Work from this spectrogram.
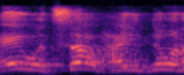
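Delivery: enthusiastic. Speaker demonstrates greeting a CEO met in a college hallway, excited. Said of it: "I'm gonna be excited".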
